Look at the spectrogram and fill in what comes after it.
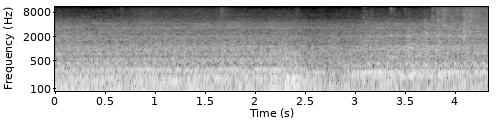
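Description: Regional passenger train running, a steady rumble and rail noise heard from inside the train's toilet cubicle.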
